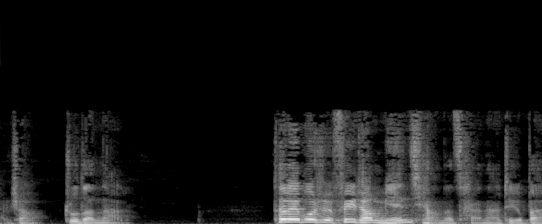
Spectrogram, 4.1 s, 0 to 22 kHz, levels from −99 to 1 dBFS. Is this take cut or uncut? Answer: uncut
